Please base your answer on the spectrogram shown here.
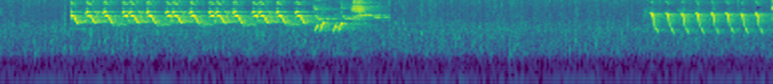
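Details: Sikatan londo flycatcher, caged: a two-second burst of fast, layered pulsed notes ending in a downward slur, silence, then another quick pulsed burst.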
